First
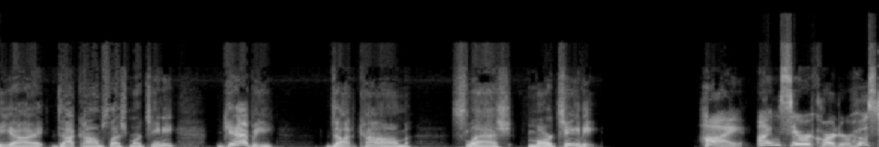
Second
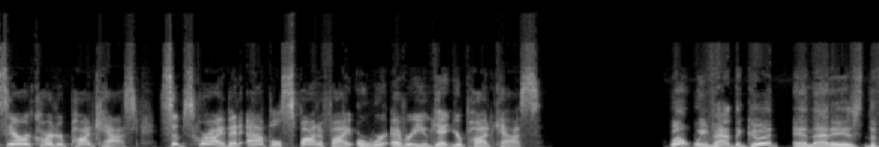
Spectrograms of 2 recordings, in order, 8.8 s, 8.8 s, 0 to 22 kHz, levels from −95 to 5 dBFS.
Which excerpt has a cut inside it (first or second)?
second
